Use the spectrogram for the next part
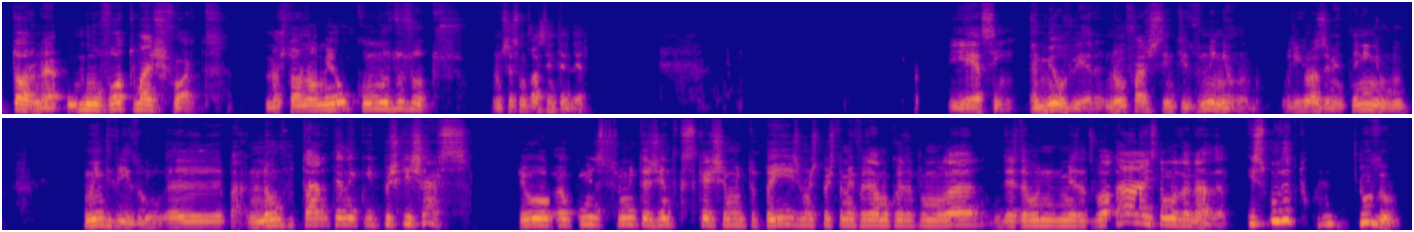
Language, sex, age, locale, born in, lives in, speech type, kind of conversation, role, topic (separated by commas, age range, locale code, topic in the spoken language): Portuguese, male, 20-24, pt-PT, Portugal, Portugal, conversation, unstructured, none, Como o ativismo digital pode influenciar a formulação de políticas públicas?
